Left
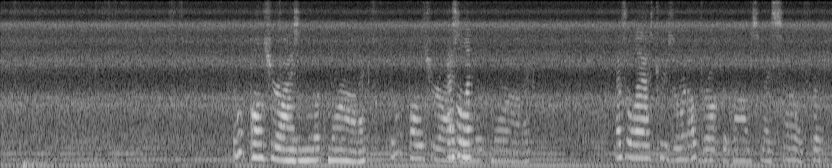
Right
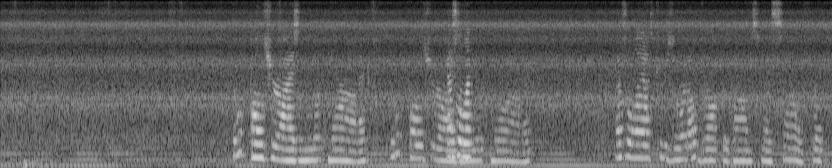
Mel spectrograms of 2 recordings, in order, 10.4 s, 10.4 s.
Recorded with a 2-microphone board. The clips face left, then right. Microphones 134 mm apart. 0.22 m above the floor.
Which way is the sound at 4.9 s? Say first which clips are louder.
Right 1 dB; 10° right (ahead or behind).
